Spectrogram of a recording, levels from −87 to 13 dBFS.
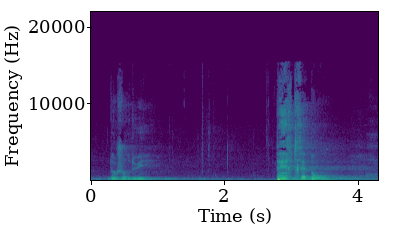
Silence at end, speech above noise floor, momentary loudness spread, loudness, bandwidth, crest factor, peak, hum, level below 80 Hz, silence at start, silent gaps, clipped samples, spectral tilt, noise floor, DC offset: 0 s; 28 dB; 25 LU; -28 LUFS; 15.5 kHz; 26 dB; -6 dBFS; none; -40 dBFS; 0.25 s; none; under 0.1%; -6 dB/octave; -58 dBFS; under 0.1%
